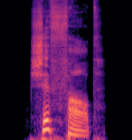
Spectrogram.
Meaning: water transportation, water transport
- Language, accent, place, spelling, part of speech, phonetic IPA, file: German, Germany, Berlin, Schifffahrt, noun, [ˈʃɪfˌfaːɐ̯t], De-Schifffahrt.ogg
